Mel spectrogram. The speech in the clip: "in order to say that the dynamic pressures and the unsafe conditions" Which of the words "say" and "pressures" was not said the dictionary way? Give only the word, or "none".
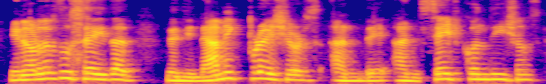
pressures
